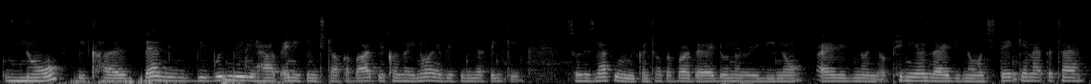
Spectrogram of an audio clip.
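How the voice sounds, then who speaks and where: A young woman vlogger from Kenya answering tag questions in relaxed, chatty talk, often thinking aloud, recorded by a camera in front of her in a small room. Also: low-pitched, fast, a little hiss or hum, low-quality recording. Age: young adult. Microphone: camera in front at close range.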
